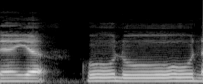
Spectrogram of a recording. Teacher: یا حمزہ ساکن کو جھٹکے کے ساتھ پڑھا جائے گا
